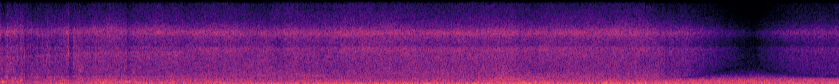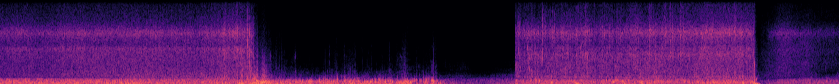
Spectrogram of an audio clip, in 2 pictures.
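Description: Sea water rushing and splashing close to a surfing action camera's microphone, with wind on the microphone, as a surfer paddles and rides a breaking wave. Past the middle the sound goes muffled and drops in level for about two seconds, then the splashing returns.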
